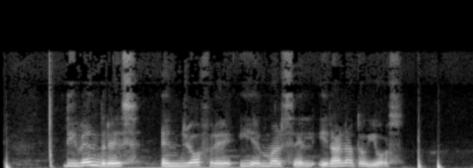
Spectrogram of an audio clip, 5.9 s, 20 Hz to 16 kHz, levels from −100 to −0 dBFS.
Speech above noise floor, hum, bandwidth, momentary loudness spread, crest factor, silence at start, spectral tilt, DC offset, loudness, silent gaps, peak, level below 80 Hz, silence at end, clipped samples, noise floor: 33 dB; none; 11.5 kHz; 13 LU; 14 dB; 0.05 s; -7 dB/octave; under 0.1%; -16 LUFS; none; -2 dBFS; -38 dBFS; 0.4 s; under 0.1%; -48 dBFS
